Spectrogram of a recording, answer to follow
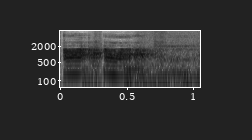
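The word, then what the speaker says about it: ʻaʻā: their names from Hawaiian words i lava is pronounced aha it is thick jagged and fast-moving it Carrie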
